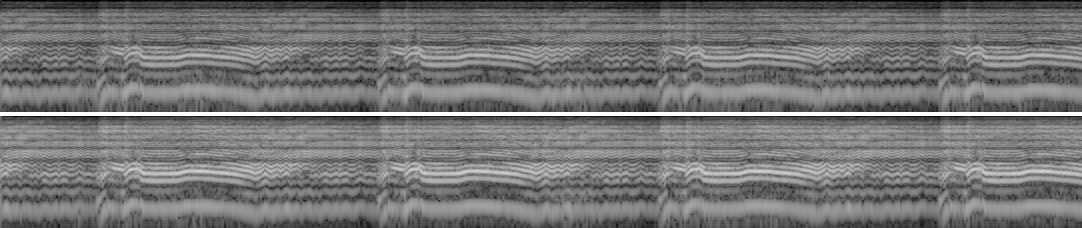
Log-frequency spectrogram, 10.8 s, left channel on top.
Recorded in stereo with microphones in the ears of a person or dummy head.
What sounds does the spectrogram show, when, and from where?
0.0 s a motorcycle: 40° right (ahead or behind)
